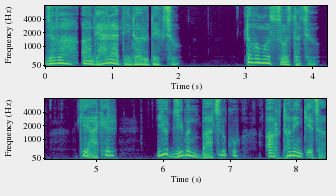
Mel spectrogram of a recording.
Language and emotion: Nepali, sad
